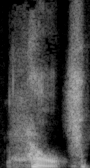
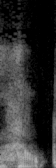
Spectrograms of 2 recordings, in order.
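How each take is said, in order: First: "Health" said again cleanly with a clear th; "Health" repeated carefully to fix it; corrected word. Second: "health" slurred low and quiet, ending like "help"; "health" tripping over the final th; fumbled word. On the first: Shown as a demonstration. Correcting herself for viewers, "Health" said clearly. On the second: Real, not acted. Talking to viewers late at night, "health" stumbles out wrong. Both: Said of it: "I cannot talk right".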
